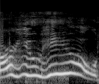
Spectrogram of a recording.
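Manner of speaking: very loud, high-pitched calling out, acted. Retelling what a man asked a woman after praying over her, very loud voice. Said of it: "in a very loud voice".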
